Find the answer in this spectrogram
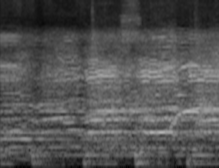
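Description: A crowd of many voices singing together, choir-style, loud and continuous, with melodic lines gliding in pitch.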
